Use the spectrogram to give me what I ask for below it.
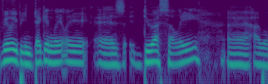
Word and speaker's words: Dua Saleh: Another artist I've really been digging lately is Dua Saleh. I will spell that.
